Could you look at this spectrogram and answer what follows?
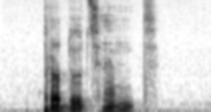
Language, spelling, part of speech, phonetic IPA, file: Polish, producent, noun, [prɔˈdut͡sɛ̃nt], Pl-producent.ogg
